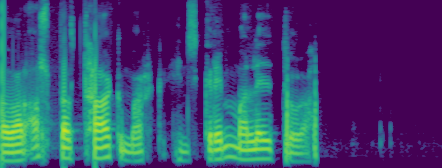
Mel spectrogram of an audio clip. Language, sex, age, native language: Icelandic, male, 18-19, Icelandic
